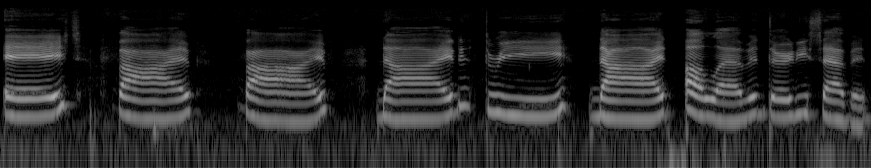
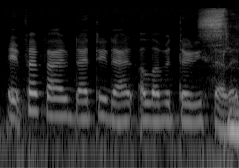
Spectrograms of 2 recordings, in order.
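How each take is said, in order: First: The number is read slowly. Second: The number is read quickly.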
